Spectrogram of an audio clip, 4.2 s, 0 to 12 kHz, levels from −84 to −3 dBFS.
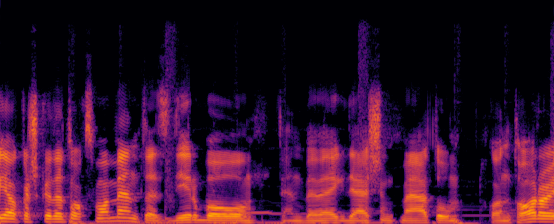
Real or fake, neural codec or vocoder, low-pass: real; none; 10.8 kHz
